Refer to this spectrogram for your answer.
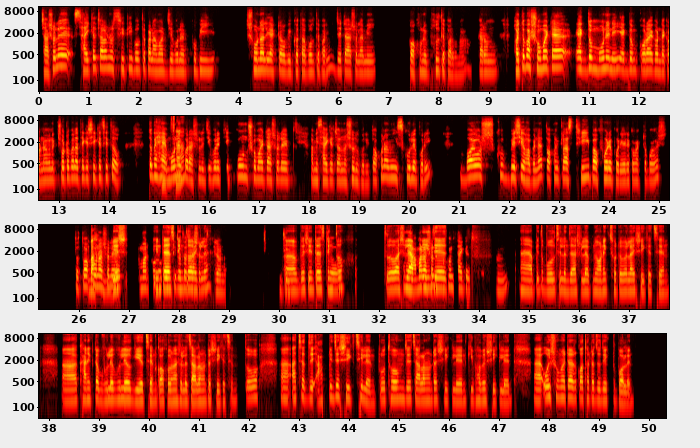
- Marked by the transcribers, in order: other background noise; tapping; other noise
- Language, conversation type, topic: Bengali, podcast, আপনার প্রথমবার সাইকেল চালানোর স্মৃতিটা কি এখনো মনে আছে?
